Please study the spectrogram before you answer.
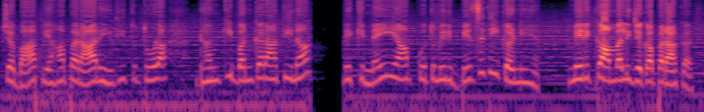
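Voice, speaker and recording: A woman's voice: a little high, moderate pace, soft background music, lightly acted. A woman voicing a proud young daughter who works as airline cabin crew in a cartoon story. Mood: scornful. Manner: sharp, scornful scolding.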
